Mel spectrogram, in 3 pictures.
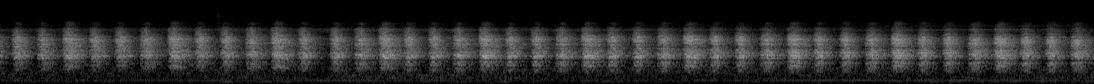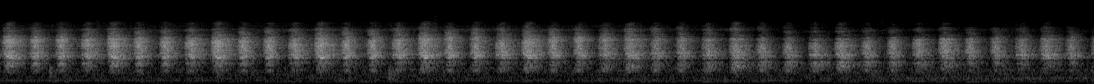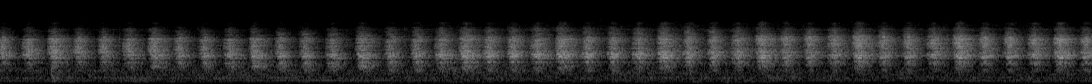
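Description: Märklin H0 model steam locomotive's sound decoder playing a steady, rhythmic steam chuff through its small built-in speaker, about three beats a second, as the locomotive runs with its train.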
